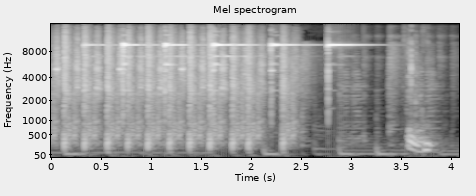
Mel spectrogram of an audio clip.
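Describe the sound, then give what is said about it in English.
A toy marshmallow gun fires rapidly, giving many evenly spaced, punchy popping bursts in a fast rhythm before the firing breaks off into scattered tonal sounds. “The Marfler gun is really fun and all”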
